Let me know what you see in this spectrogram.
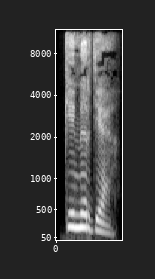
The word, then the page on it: kinerja: Indonesian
